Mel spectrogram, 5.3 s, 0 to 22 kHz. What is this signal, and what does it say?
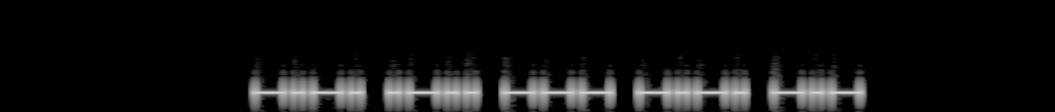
Morse code, heard as a keyed tone, about 25 wpm, 700 Hz. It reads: CLOCK
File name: 5 Letter Words - First 3 Letters Given - 25wpm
